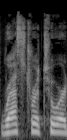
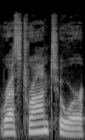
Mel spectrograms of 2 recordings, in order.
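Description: First: The word has no n sound before the t. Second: The word has an n sound before the t. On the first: The speaker calls it right. "know it's restaurateur" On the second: The speaker calls it wrong. "not restaurateur"

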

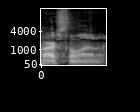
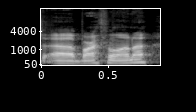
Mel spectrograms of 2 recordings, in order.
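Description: First: The c is said as an s sound. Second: The c is said as a th sound. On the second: "the TH sound"

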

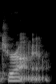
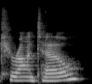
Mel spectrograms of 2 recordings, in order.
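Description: First: The second T sound is dropped. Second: The second T sound is clearly pronounced. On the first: This is how locals say it. "If you're from Toronto, you just say Toronto" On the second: This is the form as it is spelled. "It's actually Toronto"

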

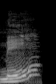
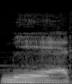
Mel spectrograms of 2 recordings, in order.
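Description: First: The voice rises at the end, as a question. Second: The voice falls at the end, as a statement.

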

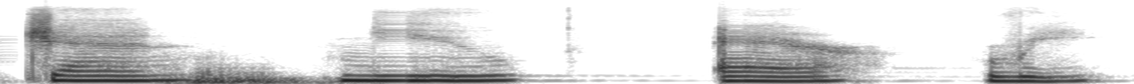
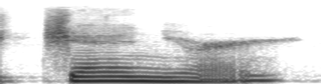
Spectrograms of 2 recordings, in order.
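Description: First: The syllables are said very slowly and separately. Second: The syllables are joined quickly into one word. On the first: "你特别慢特别慢把这几个音讲出来" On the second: "然后连在一起的时候是January"

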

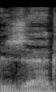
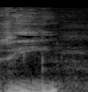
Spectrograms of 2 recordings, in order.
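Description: First: The letter is said as zed. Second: The letter is said as zee.

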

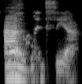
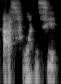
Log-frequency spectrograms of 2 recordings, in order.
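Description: First: The name begins with the sounds 'On'. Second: The name begins with the sounds 'Os'. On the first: The speaker calls it right. "It's Onwensia" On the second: The speaker calls it wrong. "It's not Oswensia"

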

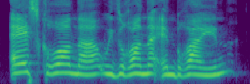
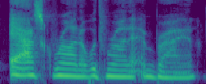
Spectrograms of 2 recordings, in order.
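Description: First: It is said in an Israeli accent. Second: It is said in the speaker's usual accent.

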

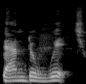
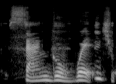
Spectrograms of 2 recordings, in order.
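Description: First: The middle consonant sounds like a D. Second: The middle consonant sounds like a G. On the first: The speaker calls it right. "It's sandwich with a D" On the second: The speaker calls it wrong. "it's not sandwich with a G"

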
